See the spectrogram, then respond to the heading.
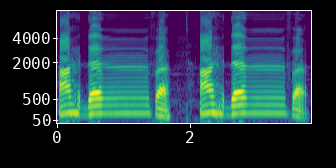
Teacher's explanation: samarkan tanwinnya kepada huruf fa karena ia bacaan ikhfa yang dimana ada fathatain bertemu dengan huruf fa.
